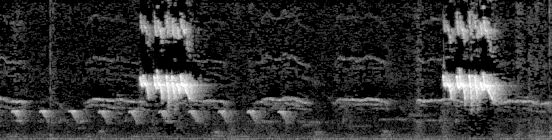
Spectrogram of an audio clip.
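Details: Caged oriental white-eye in Sragen, Central Java, Indonesia: a series of short descending chips, then two loud bursts of high rapid twittering about three seconds apart, a thin whistled note between them.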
